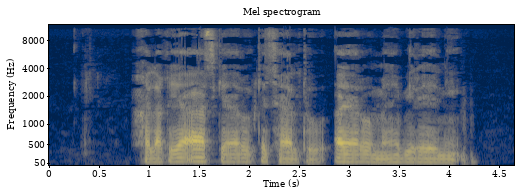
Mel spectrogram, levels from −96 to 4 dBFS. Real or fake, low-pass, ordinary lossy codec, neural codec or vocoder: real; 10.8 kHz; AAC, 32 kbps; none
